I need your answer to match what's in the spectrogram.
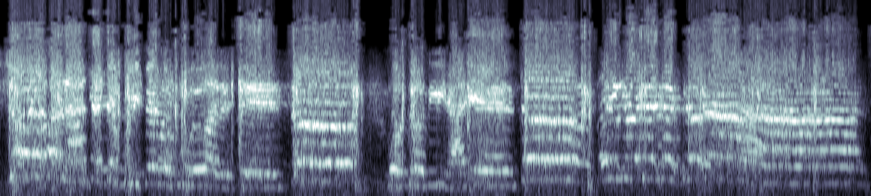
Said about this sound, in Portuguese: Teve uma versão muito cantada pela torcida do News Old Boys para zoar o rebaixamento do Rosário Central no campeonato argentino.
